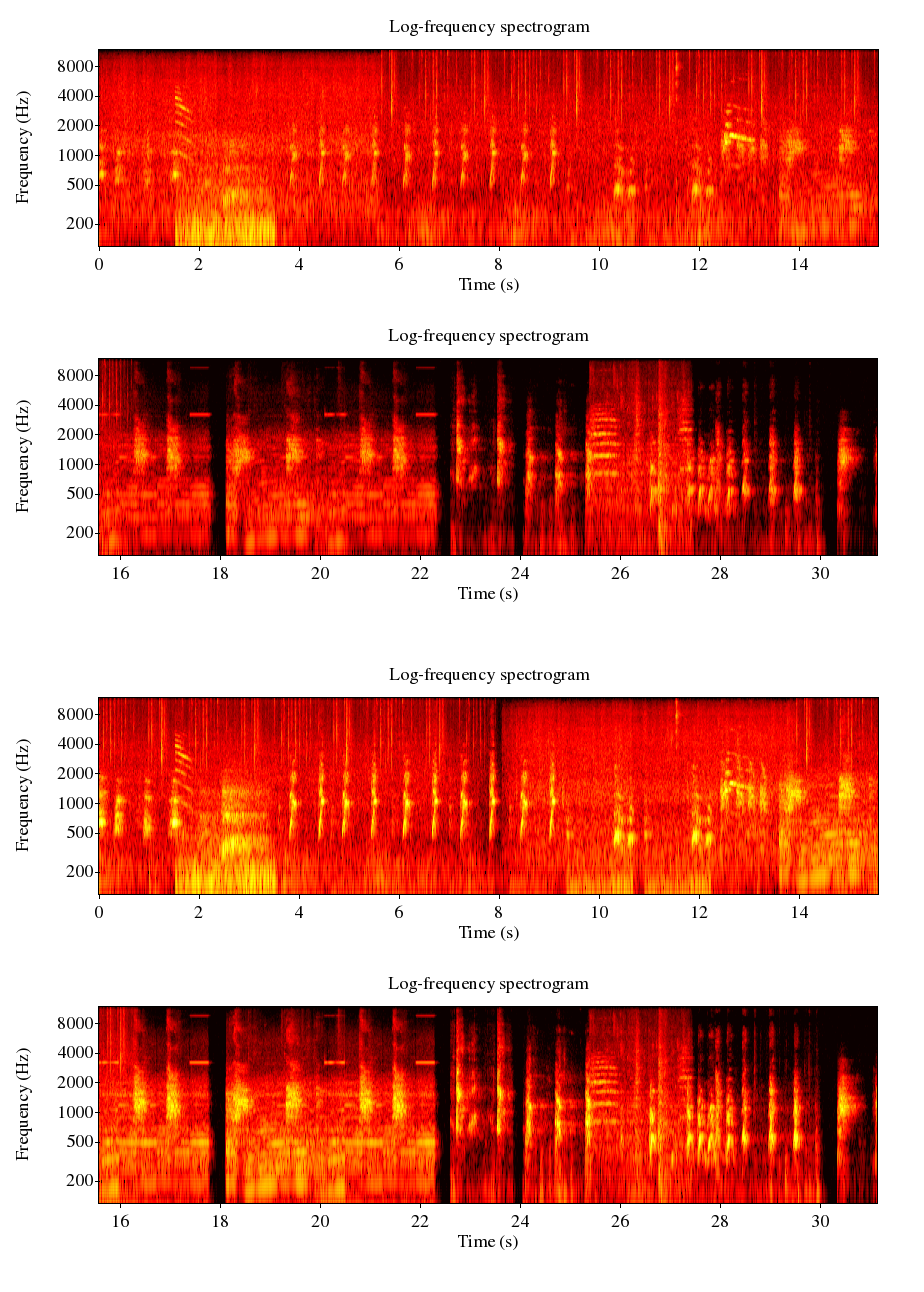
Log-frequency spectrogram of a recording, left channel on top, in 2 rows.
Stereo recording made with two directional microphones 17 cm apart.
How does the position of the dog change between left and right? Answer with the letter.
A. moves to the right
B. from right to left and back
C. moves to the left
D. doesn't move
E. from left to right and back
D.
